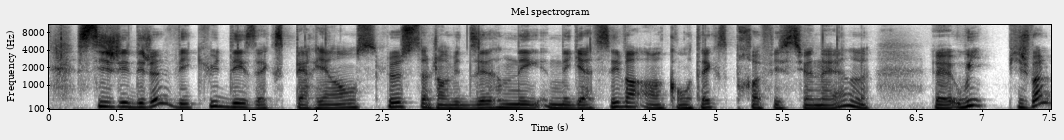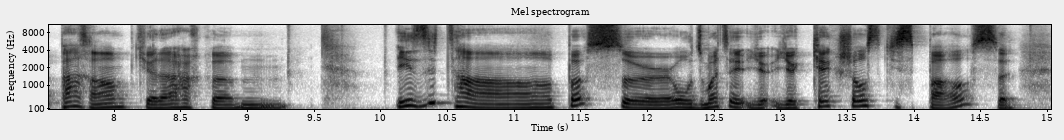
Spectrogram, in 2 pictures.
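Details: Adult male speech-language therapist and PhD student in speech-language sciences who stutters; stuttering.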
